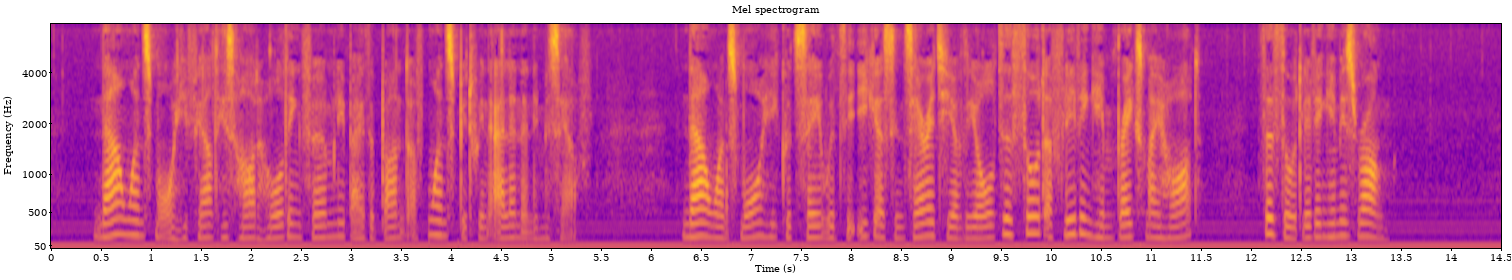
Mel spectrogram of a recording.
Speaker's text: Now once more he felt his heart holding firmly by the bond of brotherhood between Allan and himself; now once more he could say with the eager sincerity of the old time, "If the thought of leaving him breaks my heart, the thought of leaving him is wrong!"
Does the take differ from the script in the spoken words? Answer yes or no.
yes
